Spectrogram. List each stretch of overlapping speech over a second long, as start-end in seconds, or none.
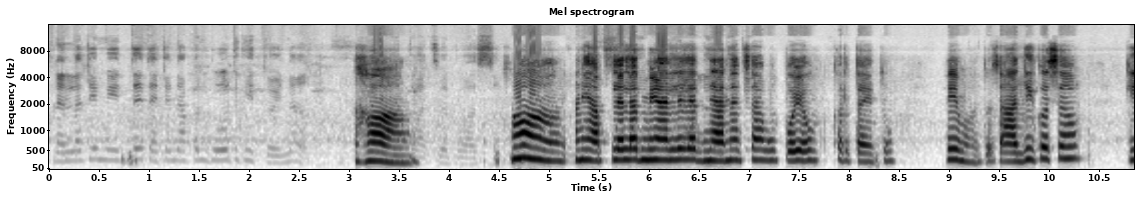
5.3-7.0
